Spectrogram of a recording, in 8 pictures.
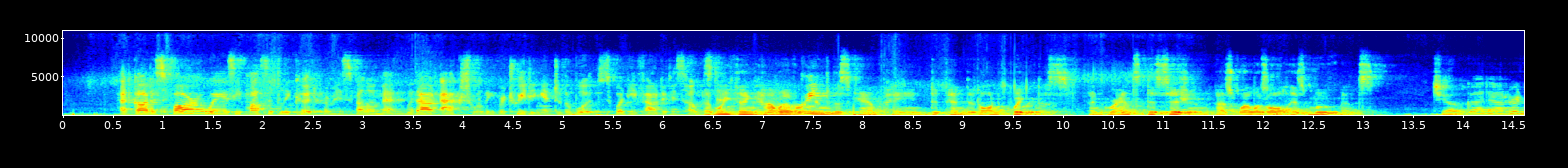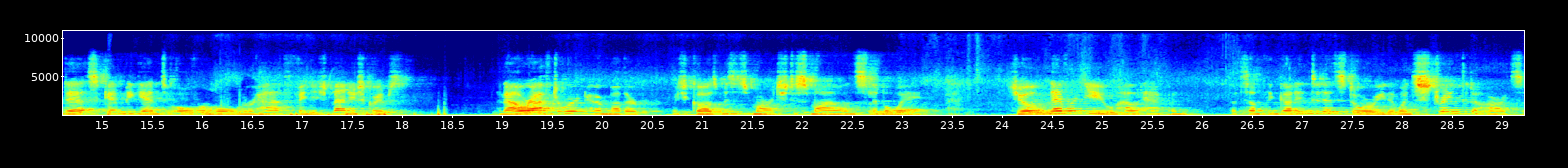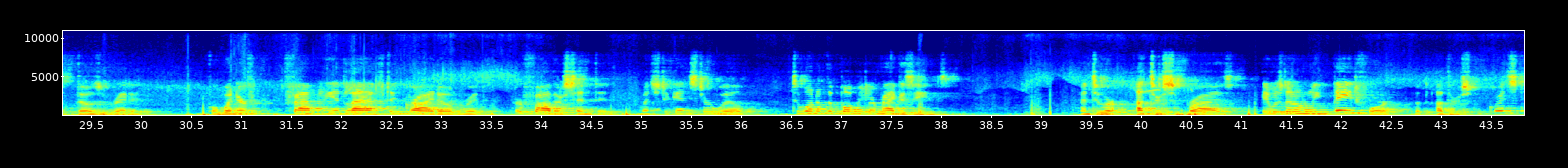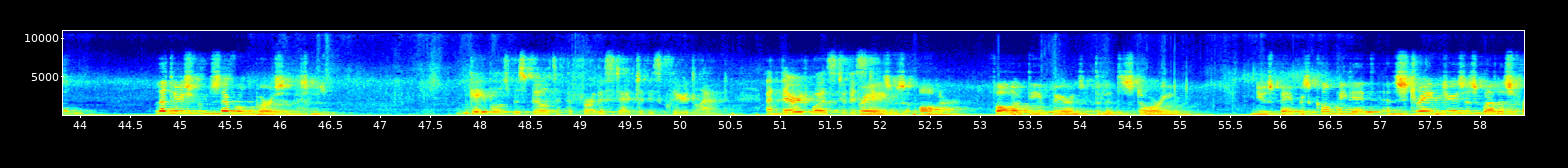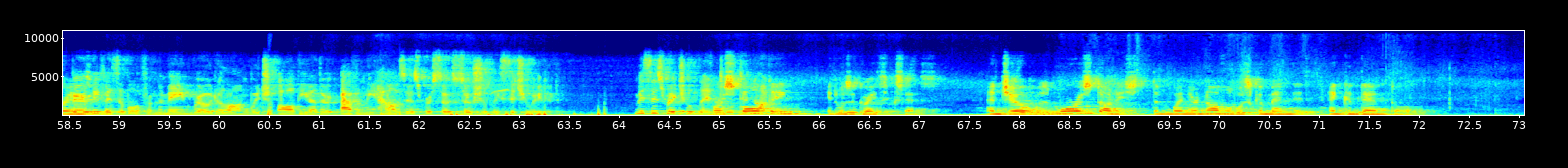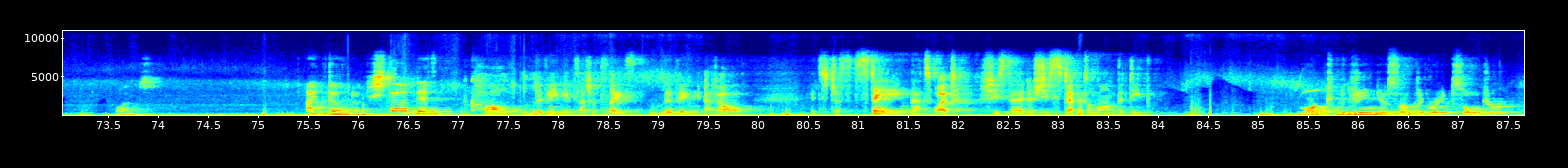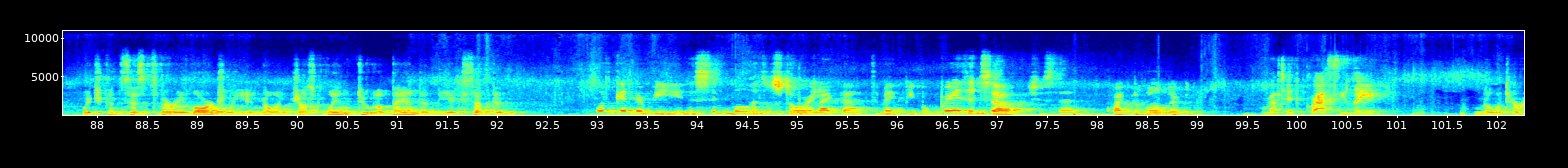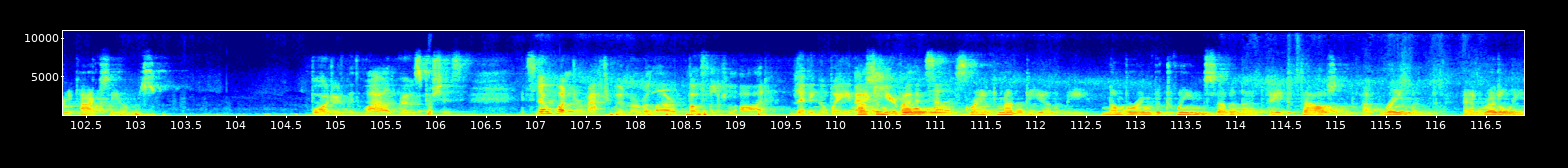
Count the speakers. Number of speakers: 3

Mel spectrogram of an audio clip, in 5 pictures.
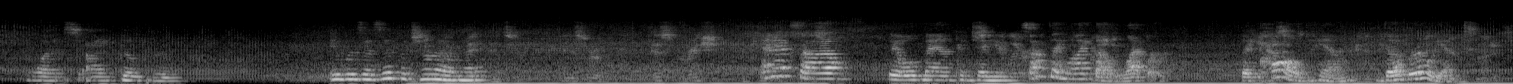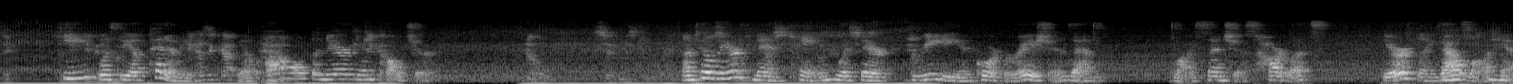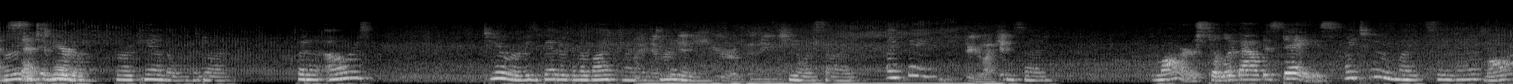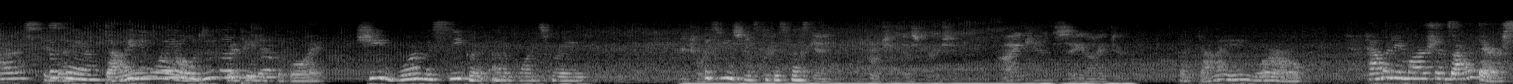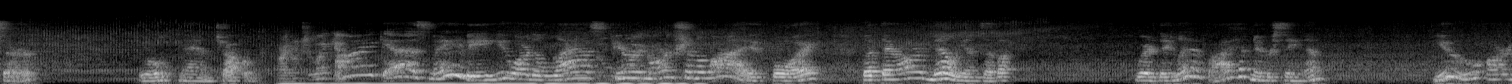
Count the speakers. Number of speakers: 3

